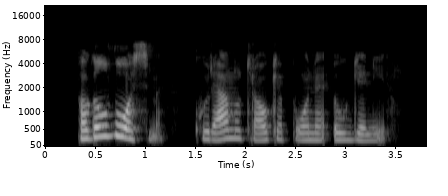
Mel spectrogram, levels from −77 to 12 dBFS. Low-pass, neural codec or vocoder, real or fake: 7.2 kHz; none; real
